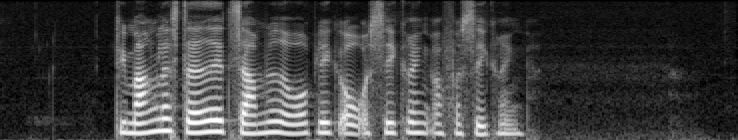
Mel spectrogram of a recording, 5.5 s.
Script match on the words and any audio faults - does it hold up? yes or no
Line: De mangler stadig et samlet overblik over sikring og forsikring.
yes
